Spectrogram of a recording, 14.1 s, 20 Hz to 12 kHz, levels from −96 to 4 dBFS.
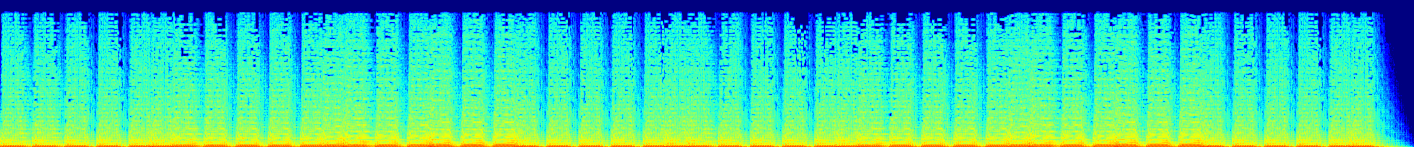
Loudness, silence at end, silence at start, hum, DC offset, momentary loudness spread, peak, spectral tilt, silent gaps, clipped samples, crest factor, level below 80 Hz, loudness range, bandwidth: -19 LUFS; 0 s; 0 s; none; 20%; 3 LU; -2 dBFS; -6 dB/octave; none; under 0.1%; 12 dB; -22 dBFS; 1 LU; 11.5 kHz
